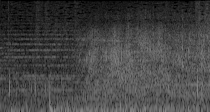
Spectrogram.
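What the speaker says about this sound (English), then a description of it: "And the recon plane is back." A recon plane in the Winter War strategy game Order of Battle drones with a continuous rumbling aircraft engine, loud and steady throughout with faint scattered clicks, no talking.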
